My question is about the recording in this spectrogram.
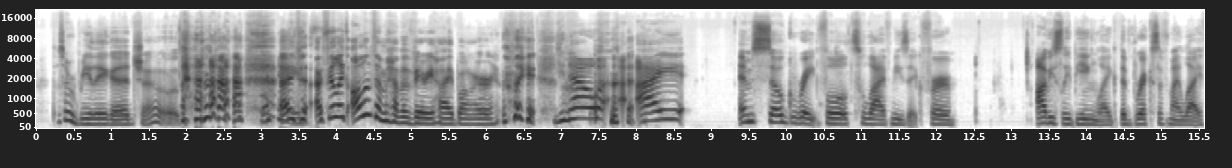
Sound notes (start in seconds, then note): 1.9 both laughing; 6.4 laughs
